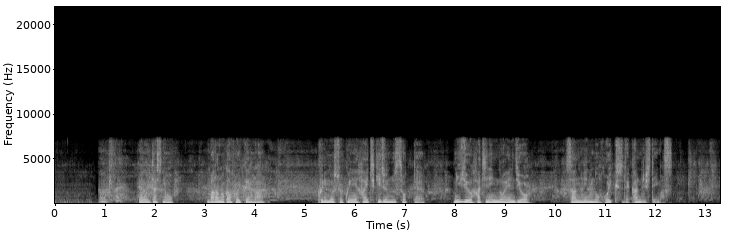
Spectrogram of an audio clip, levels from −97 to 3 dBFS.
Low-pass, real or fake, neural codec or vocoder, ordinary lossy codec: 7.2 kHz; fake; codec, 16 kHz, 4.8 kbps, FACodec; none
